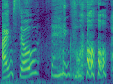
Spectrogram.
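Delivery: slow, loud, laughing thanks. Real, not acted. Thanking viewers for accepting her, laughing thanks. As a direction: laugh through the gratitude.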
